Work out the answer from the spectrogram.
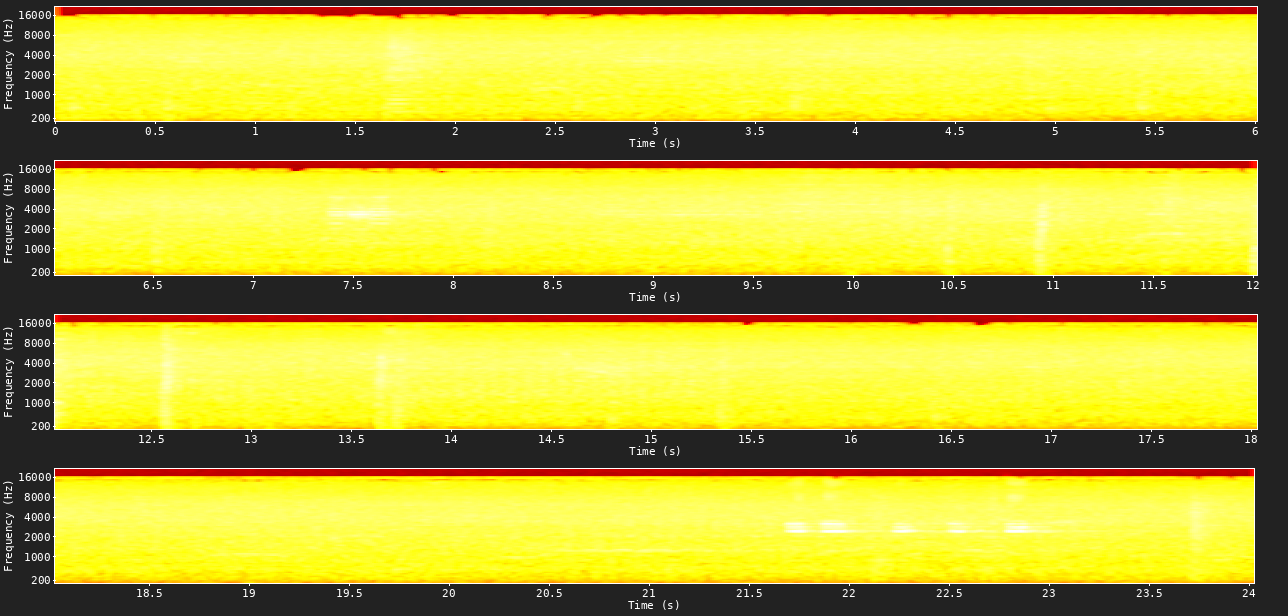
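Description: Steady rushing noise of an ICF-coach passenger train running at speed, with scattered clicks and knocks. Four quick, high-pitched chirps come near the end.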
